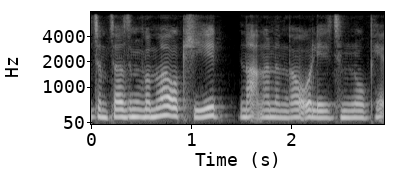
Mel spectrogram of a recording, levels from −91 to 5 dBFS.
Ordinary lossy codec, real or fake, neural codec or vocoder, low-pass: none; fake; codec, 16 kHz, 1 kbps, FunCodec, trained on LibriTTS, 50 frames a second; 7.2 kHz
